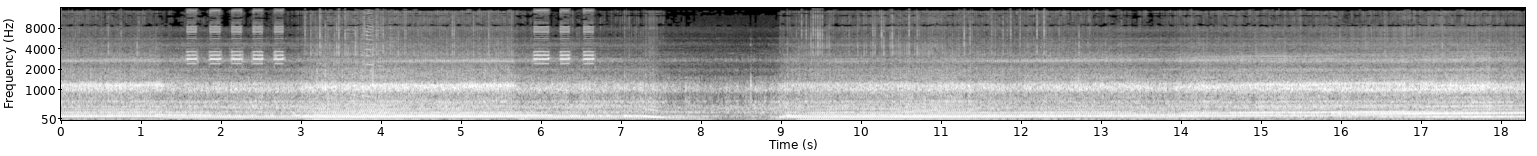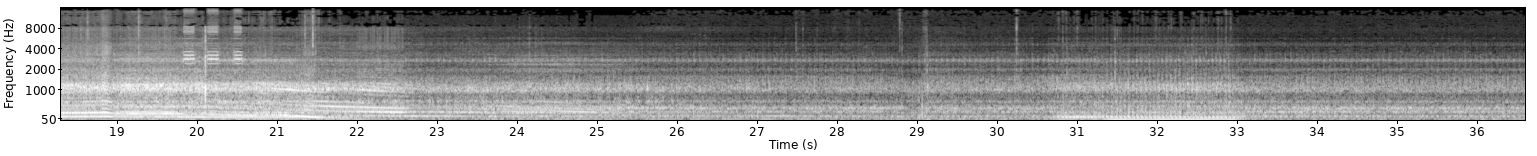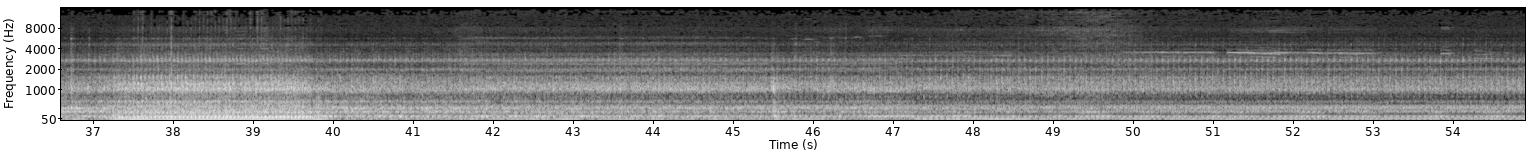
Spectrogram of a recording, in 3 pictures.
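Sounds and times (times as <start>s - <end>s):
motorcycle engine accelerating: 0.0s - 26.6s.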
